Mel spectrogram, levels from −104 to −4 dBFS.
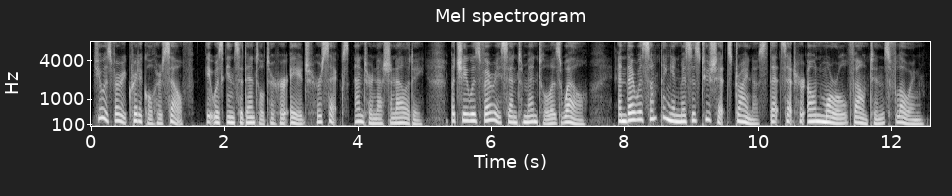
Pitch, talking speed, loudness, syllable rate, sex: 190 Hz, 175 wpm, -19 LUFS, 5.5 syllables/s, female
